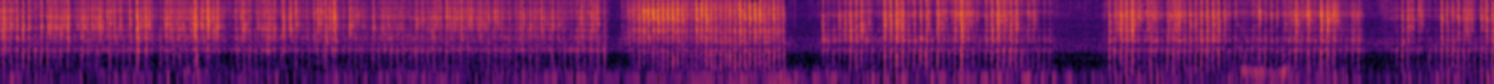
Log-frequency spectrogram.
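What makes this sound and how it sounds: A thin wooden stylus scratches lines into a flat scratch-art card, cutting through its black wax layer to the colored base while the other hand holds the sheet down. The result is a steady, bright, dry scratching hiss, louder around the middle, broken by a few short pauses as the stylus lifts between strokes.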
